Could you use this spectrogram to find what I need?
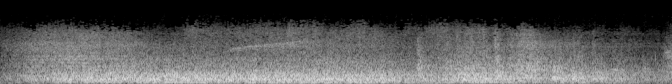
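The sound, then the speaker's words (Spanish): A metro train entering a station: a loud, steady rumble and rhythmic clatter of wheels on rails, with a faint high wheel squeal partway through and the noise easing slightly near the end. “En la estación hizo su entrada un tren.”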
